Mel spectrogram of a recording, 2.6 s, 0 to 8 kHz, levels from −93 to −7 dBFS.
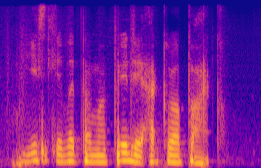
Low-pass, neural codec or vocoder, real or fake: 7.2 kHz; codec, 16 kHz, 1 kbps, X-Codec, HuBERT features, trained on general audio; fake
